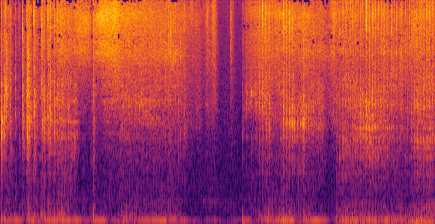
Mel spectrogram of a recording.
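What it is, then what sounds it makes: Corrugated cardboard sheet. Long nails tap and scratch across the exposed ridges of a flat brown corrugated cardboard sheet lying on a table. The result is a bright, papery scratching hiss broken by light taps, over a steady low hum, with a brief quiet dip near the middle before the scratching picks back up.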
